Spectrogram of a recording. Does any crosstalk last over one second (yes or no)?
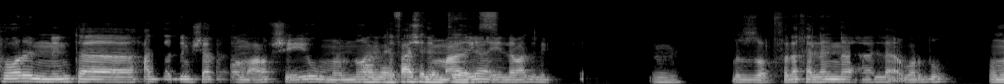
yes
